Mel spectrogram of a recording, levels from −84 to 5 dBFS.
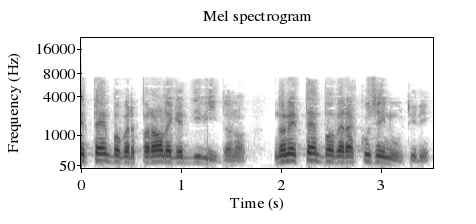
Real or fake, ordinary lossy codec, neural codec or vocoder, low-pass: real; AAC, 48 kbps; none; 7.2 kHz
